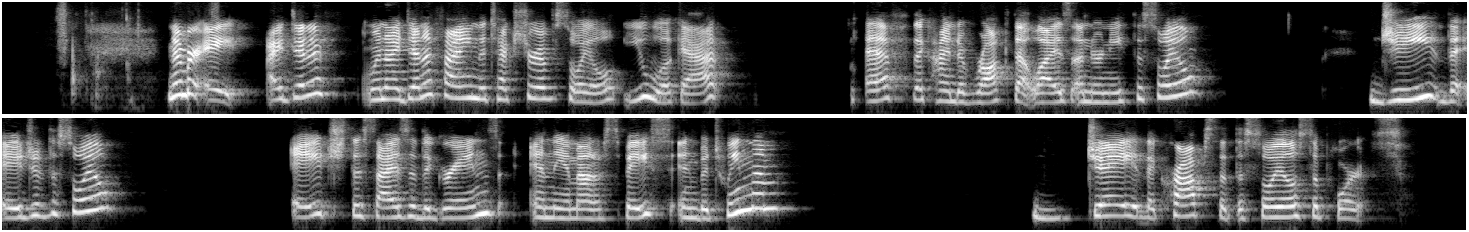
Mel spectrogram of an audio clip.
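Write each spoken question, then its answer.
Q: When identifying the texture of soil, you look at F, the kind of rock that lies underneath the soil.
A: H: the size of the grains and the amount of space in between them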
